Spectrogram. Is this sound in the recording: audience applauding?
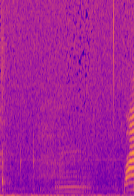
no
